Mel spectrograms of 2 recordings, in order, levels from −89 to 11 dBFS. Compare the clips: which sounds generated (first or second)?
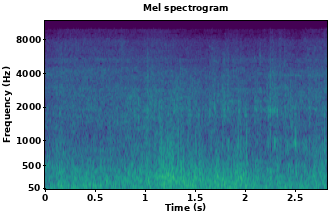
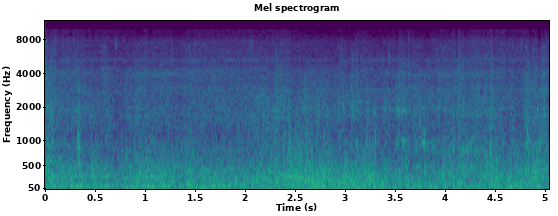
second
